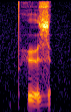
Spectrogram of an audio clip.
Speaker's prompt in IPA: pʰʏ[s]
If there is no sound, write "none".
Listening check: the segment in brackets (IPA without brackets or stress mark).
z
